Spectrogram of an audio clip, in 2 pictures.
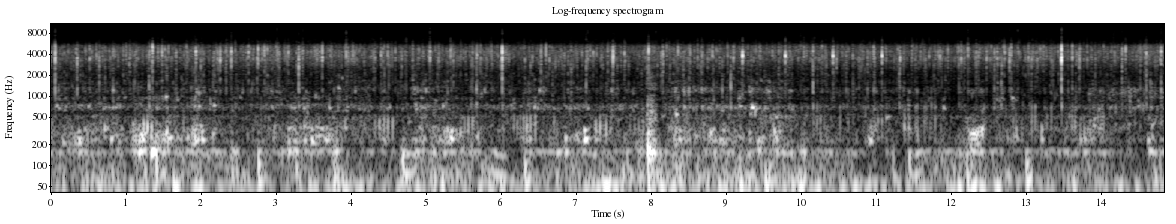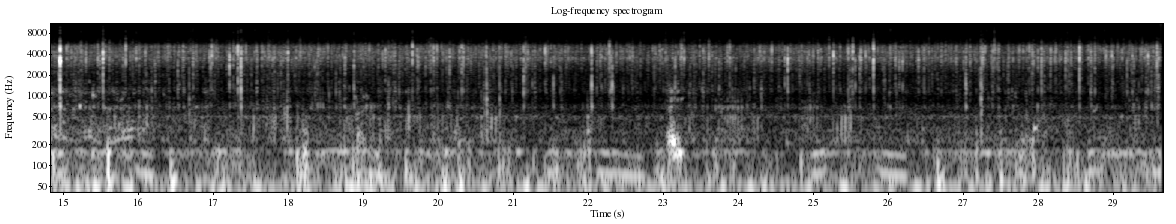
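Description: Underwater ambience picked up by a submerged camera over a coral reef: a low, uneven rumble of water moving against the housing, with a few louder bumps and many scattered sharp clicks and crackles throughout.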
